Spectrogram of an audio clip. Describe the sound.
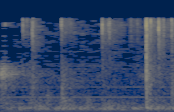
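Faint typing on a computer keyboard while entering CSS selectors in design software: a handful of soft, irregularly spaced key clicks over a quiet background.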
